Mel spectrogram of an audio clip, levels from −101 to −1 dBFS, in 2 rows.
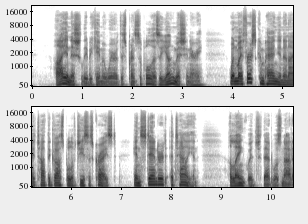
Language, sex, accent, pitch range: English, male, American, 90-125 Hz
